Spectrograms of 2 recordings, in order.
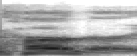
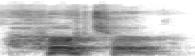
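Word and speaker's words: Huerter: Kevin Herder. Yeah, Herder. It's not herder like a hurting sheep. It's hurtter. Hurtter. Hurt. H Urer.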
